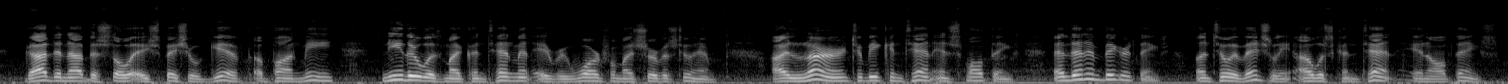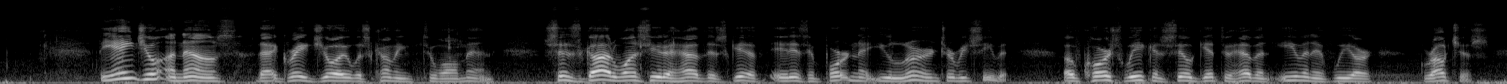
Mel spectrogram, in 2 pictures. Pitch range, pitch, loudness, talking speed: 130-170 Hz, 150 Hz, -23 LUFS, 165 wpm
